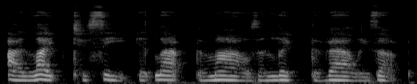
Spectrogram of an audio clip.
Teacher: we draw back on the unstressed and we go more forward and louder on the stressed syllables so that actually creates a rhythm in the poem unstressed stressed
